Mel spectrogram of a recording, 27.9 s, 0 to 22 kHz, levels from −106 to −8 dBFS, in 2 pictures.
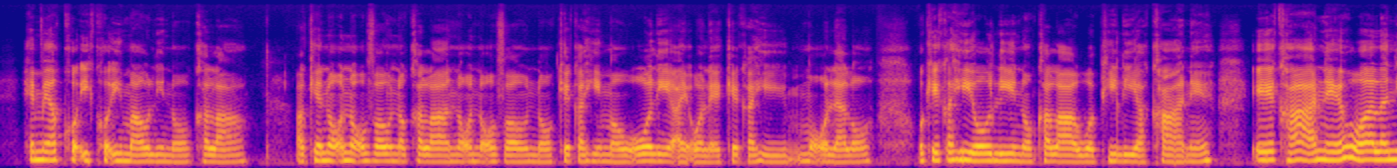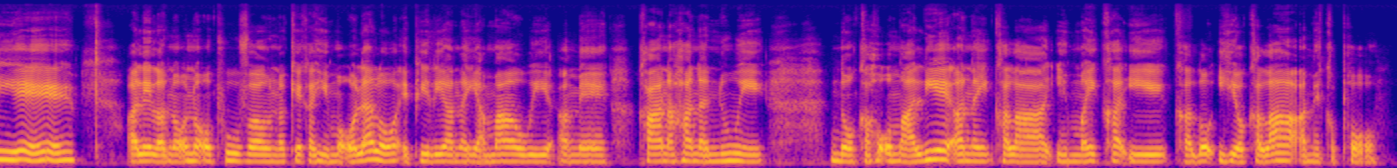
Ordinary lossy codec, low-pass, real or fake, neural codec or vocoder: none; 19.8 kHz; fake; vocoder, 44.1 kHz, 128 mel bands every 256 samples, BigVGAN v2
